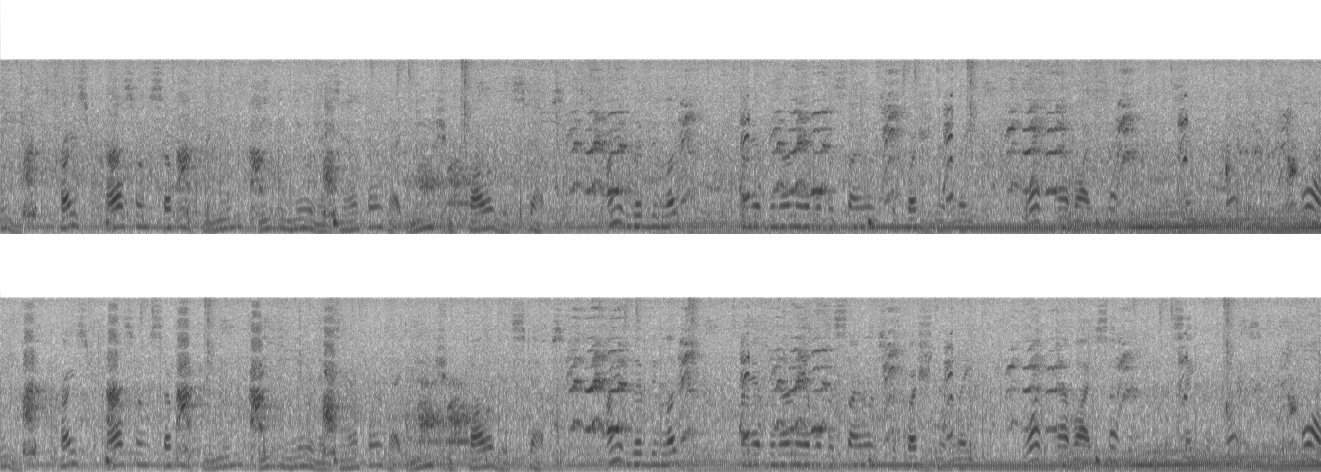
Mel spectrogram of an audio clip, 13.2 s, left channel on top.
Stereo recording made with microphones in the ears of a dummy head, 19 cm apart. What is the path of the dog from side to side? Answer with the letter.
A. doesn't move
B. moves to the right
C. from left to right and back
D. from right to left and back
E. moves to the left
E.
